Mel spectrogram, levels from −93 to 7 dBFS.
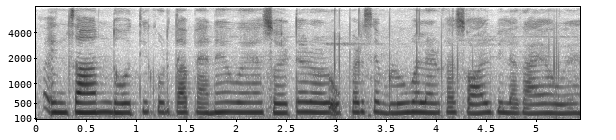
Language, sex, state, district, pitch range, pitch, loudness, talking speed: Hindi, female, Bihar, Muzaffarpur, 245-260 Hz, 255 Hz, -14 LUFS, 200 wpm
